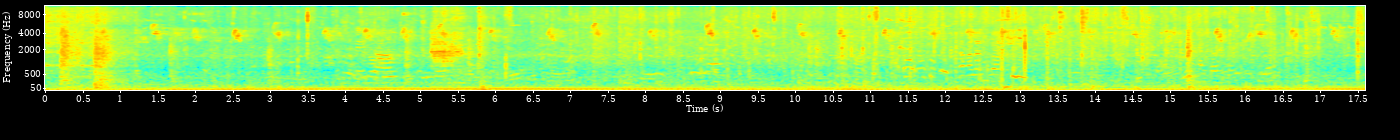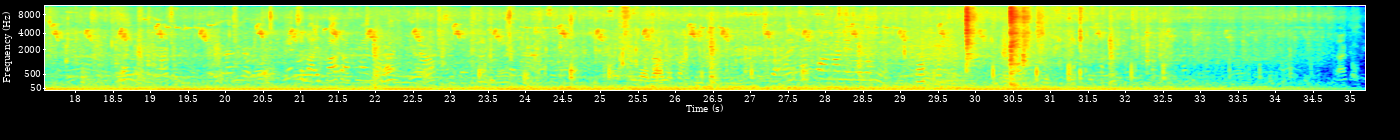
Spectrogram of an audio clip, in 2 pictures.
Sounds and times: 0.0s boat arrives 35.2s
0.0s people with bikes entering 35.2s

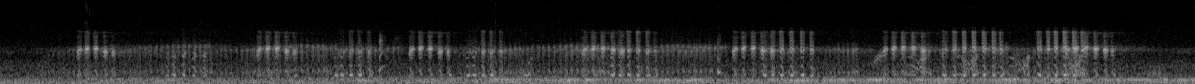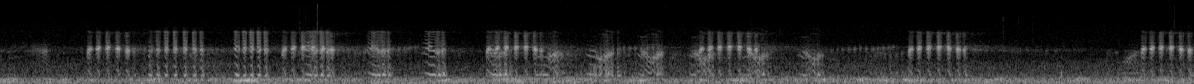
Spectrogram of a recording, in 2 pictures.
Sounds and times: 0.7s frog song 11.6s
12.2s frog song 22.5s
23.1s frog song 23.8s

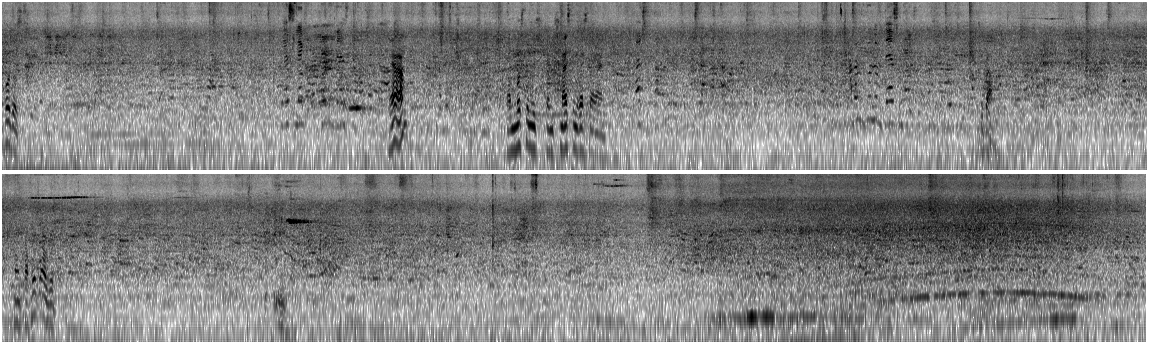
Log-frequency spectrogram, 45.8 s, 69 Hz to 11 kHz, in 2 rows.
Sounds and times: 0.0s people 45.7s
0.0s traffic 45.7s
28.6s whistling of the taxi warden 29.3s

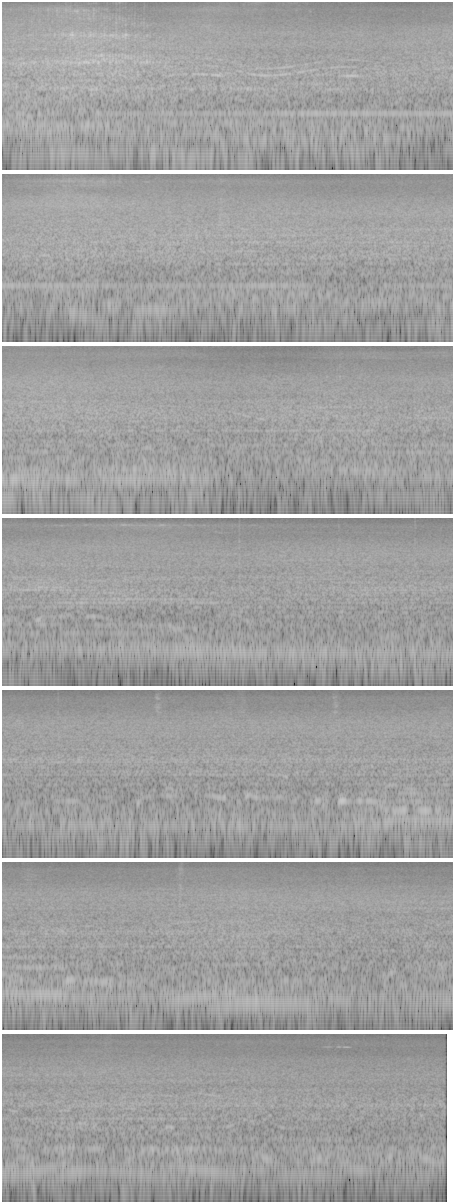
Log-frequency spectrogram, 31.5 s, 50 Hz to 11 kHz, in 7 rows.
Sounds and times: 0.0s Traffic jam 31.5s

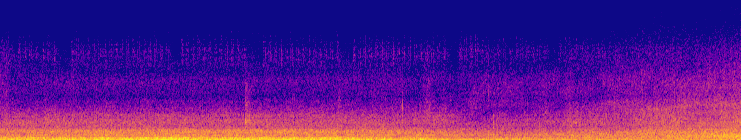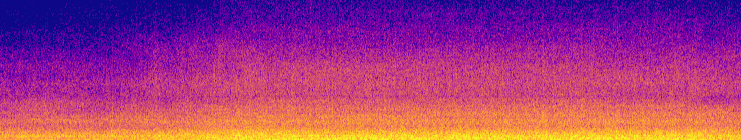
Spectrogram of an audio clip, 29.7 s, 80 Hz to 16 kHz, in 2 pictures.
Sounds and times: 3.6s almost silent river 29.6s
7.5s manholes with water 29.6s

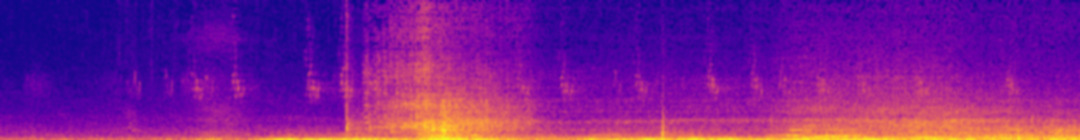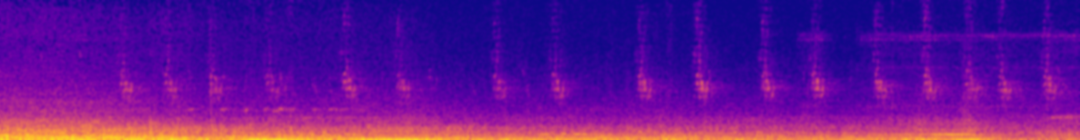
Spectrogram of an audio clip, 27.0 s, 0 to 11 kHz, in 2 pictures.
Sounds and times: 0.3s Light traffic 27.0s

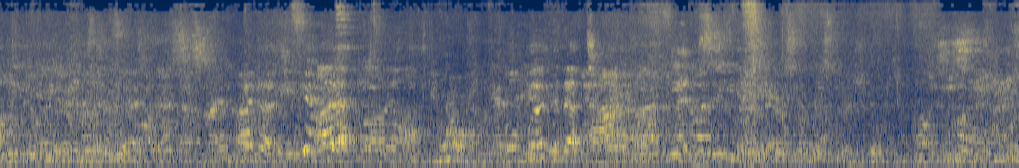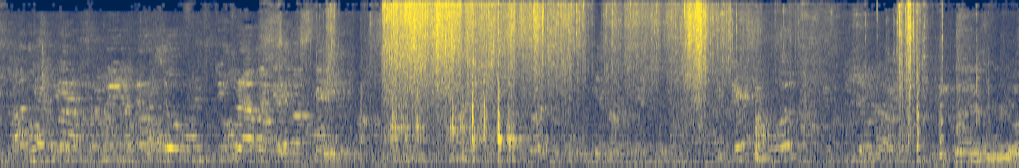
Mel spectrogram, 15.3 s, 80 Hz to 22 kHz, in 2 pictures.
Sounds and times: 10.1s unwrapping biscuits 15.0s

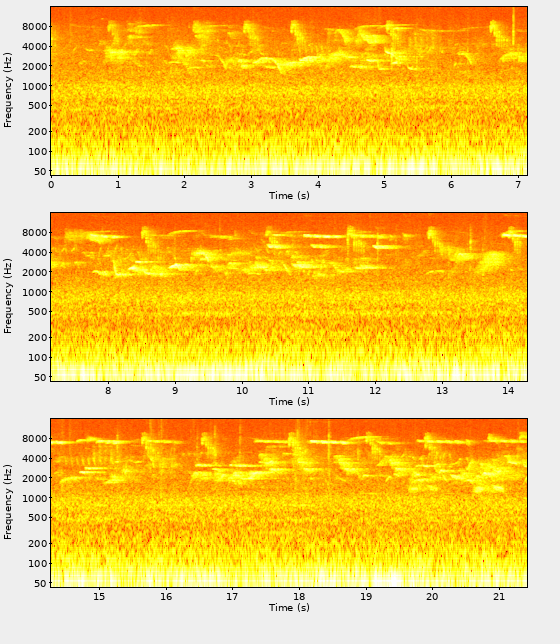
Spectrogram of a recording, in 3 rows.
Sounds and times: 0.0s wind 21.4s

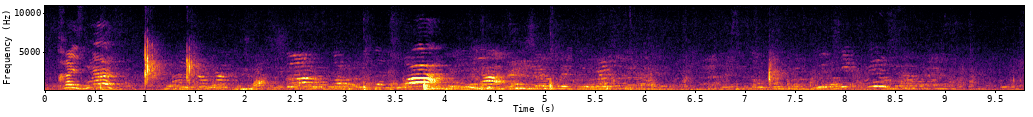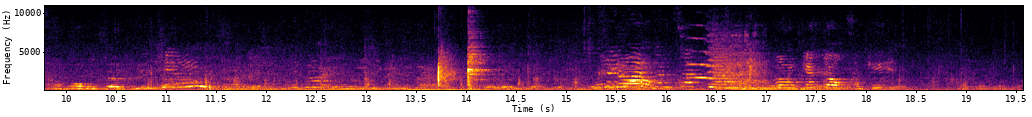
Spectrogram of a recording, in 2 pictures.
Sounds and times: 0.2s Two boys playing Petanque 19.5s

